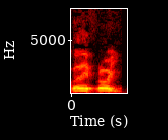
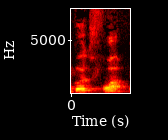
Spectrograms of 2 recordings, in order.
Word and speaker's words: Godefroy: Está perfecto, Godefroy. – Ok. – en francés sería Godefroy, pero bueno, aquí en México es Godefroy.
